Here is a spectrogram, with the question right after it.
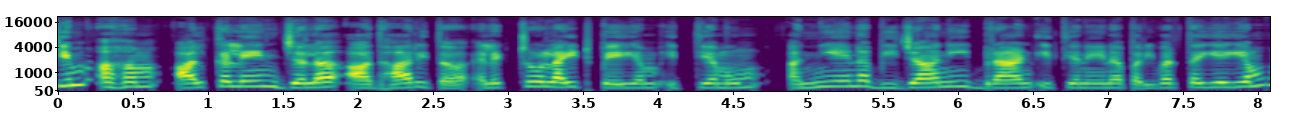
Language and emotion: Sanskrit, neutral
